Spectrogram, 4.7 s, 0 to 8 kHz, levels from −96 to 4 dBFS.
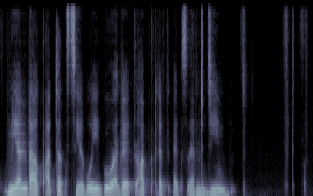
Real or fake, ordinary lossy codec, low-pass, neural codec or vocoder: fake; none; none; codec, 16 kHz, 0.5 kbps, FreqCodec, larger model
